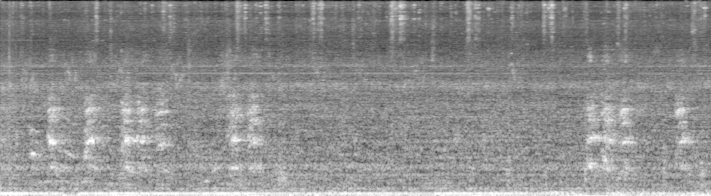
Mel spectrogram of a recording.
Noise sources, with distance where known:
dog barking or whining

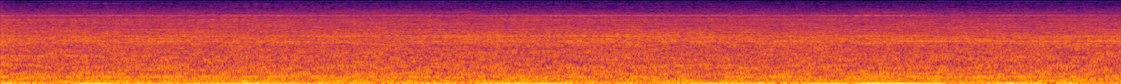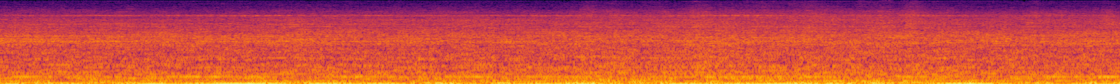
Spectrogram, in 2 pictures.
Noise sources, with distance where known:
jackhammer, near

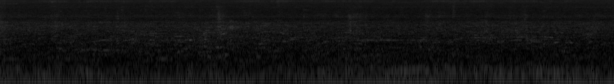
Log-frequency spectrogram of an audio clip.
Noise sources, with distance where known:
unidentified human voice

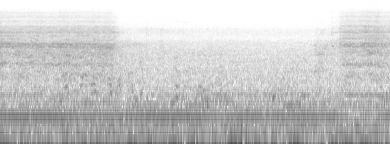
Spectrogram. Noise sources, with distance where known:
person or small group talking, near

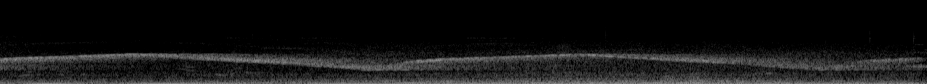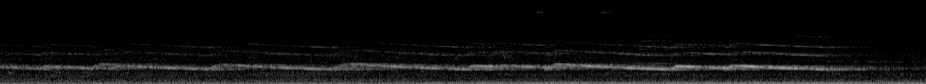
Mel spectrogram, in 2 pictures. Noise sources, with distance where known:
siren

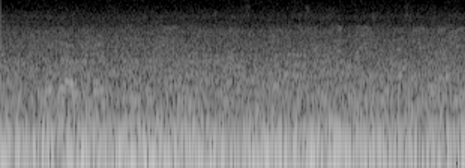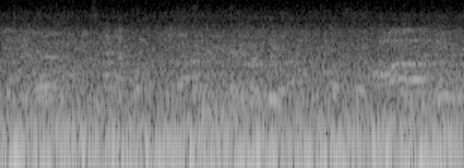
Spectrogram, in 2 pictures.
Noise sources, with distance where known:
background noise

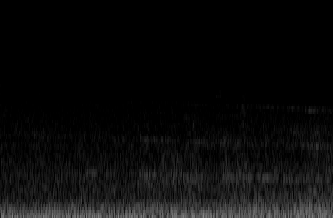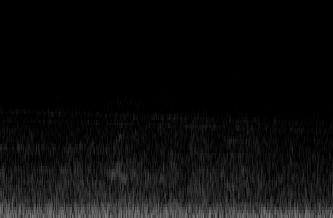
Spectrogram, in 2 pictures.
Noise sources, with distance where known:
large-sounding engine, far; person or small group talking, far

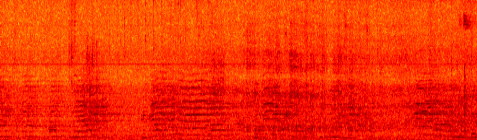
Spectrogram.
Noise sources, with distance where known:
music from an unclear source, far

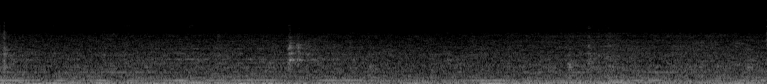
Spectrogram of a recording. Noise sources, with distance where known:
engine of unclear size; non-machinery impact

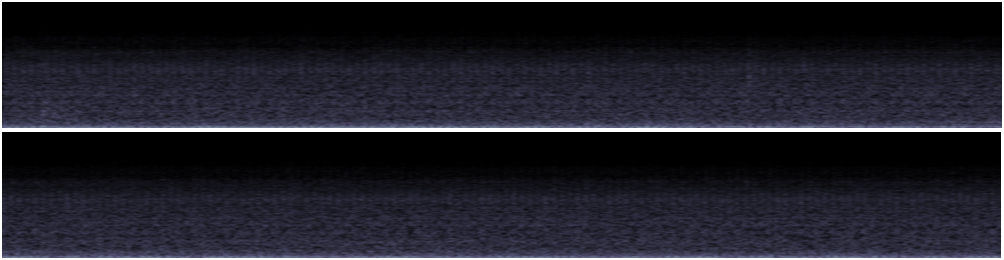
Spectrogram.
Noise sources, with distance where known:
large-sounding engine

